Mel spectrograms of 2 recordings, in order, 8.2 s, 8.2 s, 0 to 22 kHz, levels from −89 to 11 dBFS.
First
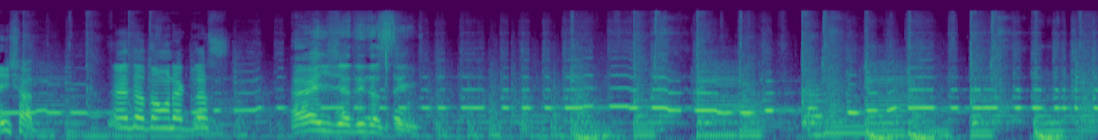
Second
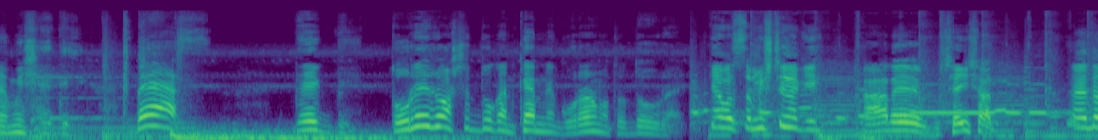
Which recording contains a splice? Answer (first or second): second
